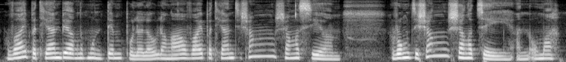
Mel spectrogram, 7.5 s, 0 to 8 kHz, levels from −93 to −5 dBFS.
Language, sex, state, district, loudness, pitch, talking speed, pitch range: Mizo, female, Mizoram, Aizawl, -16 LUFS, 210 Hz, 200 wpm, 185-220 Hz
